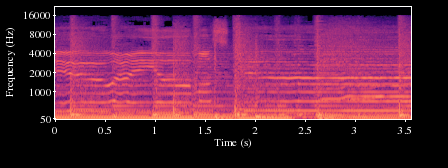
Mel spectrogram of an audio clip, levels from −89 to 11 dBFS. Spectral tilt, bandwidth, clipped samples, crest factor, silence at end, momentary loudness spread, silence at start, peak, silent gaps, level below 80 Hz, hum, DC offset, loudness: -4.5 dB/octave; 16.5 kHz; under 0.1%; 12 dB; 0 s; 1 LU; 0 s; 0 dBFS; none; -16 dBFS; none; under 0.1%; -12 LUFS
